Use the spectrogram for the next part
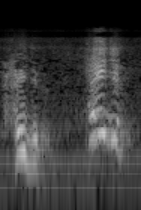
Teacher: یہاں را جب ساکن ہو جائے گا، چونکہ پیچھے زیر ہے اس لیے یہاں باریک رہے گا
